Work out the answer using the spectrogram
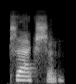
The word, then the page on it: traction: Indian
